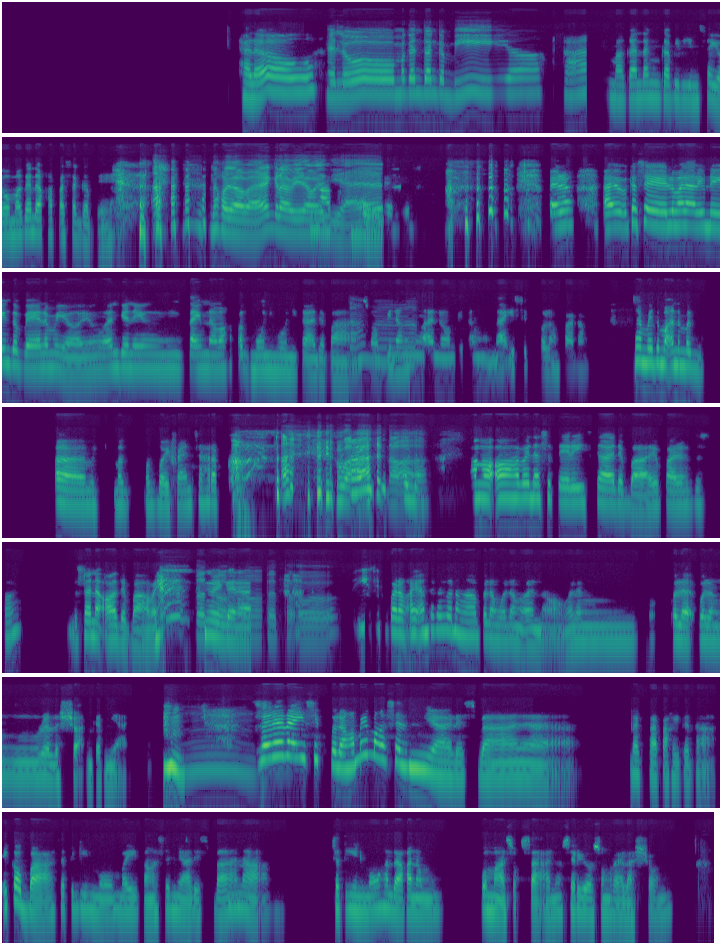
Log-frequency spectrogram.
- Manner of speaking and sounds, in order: static; distorted speech; laughing while speaking: "Ay"; laugh; laugh; other background noise; chuckle; laugh; laughing while speaking: "ko"; laughing while speaking: "dumaan"; unintelligible speech; laughing while speaking: "may"; throat clearing
- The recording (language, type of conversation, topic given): Filipino, unstructured, Paano mo malalaman kung handa ka na sa isang seryosong relasyon?
- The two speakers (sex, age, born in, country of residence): female, 25-29, Philippines, Philippines; female, 40-44, Philippines, Philippines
